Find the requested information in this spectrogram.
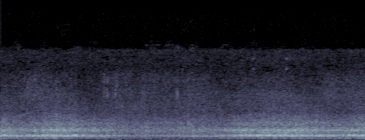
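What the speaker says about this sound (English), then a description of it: "Listen to the crowd." Stadium crowd at a Liverpool versus Manchester United football match, a steady roar of massed voices and chanting that holds loud and continuous throughout, swelling slightly toward the end.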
